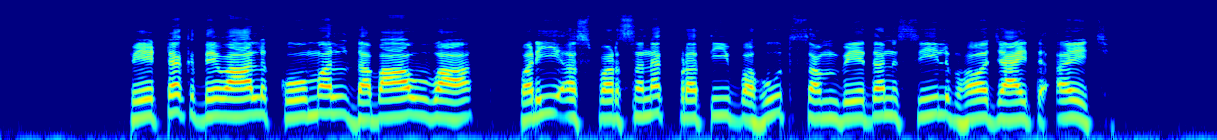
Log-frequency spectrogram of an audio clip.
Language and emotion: Maithili, neutral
